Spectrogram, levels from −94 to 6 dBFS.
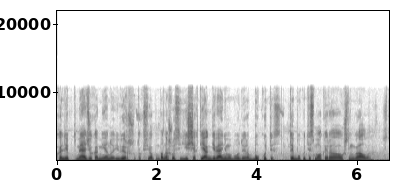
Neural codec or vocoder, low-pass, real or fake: none; 10.8 kHz; real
